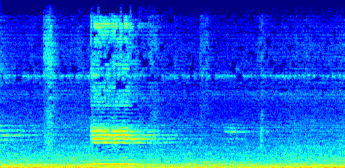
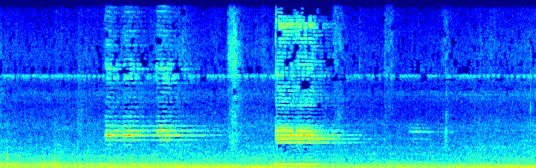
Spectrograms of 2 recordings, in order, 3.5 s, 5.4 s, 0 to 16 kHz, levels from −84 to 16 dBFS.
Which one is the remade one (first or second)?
first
